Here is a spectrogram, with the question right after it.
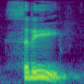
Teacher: ਸੱਸੇ ਦੇ ਵਿੱਚੋਂ ਐੜਾ ਵਿਅੰਜਨ ਜਿਹੜਾ ਹੈ, ਸਵਰ ਜਿਹੜਾ ਹੈ ਉਹ ਗਾਇਬ ਹੋਇਆ ਹੈ। ਇਸ ਕਰਕੇ ਇਹਨੂੰ ਆਪਾਂ ਥੋੜ੍ਹਾ ਜਲਦੀ ਬੋਲਦੇ ਹਾਂ। ਸ੍ਰੀ ਰਾਰਾ ਪੂਰਾ ਹੈ, ਰਾਰਾ ਅੱਧਾ ਨਹੀਂ ਹੈ, ਇਸ ਲਈ ਸ੍ਰੀ।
